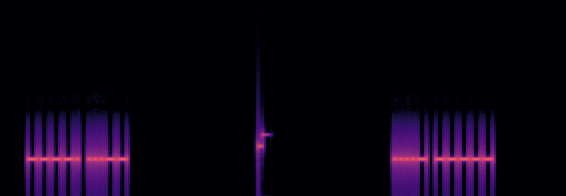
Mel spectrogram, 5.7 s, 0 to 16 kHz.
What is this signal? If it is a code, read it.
Morse code, heard as a keyed tone, about 40 wpm, 700 Hz. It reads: 93 40
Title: Numbers - 2-Digit 40wpm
